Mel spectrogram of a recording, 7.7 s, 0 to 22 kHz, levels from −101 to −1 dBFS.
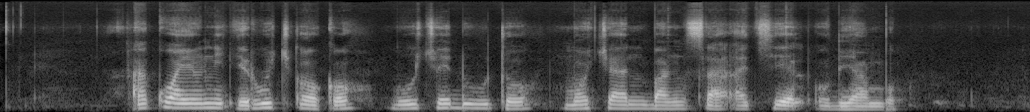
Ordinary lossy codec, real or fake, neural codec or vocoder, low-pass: none; fake; codec, 44.1 kHz, 2.6 kbps, SNAC; none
